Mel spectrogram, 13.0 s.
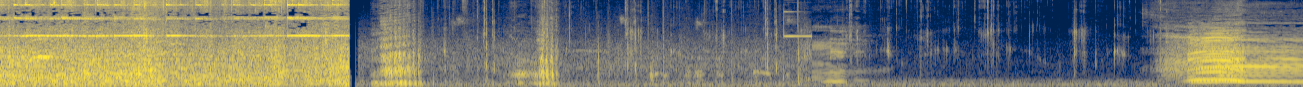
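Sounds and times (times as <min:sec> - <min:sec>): thin high whining tones: 0:00.0 - 0:03.5
horse calling: 0:00.0 - 0:09.0
noisy outdoor background: 0:00.0 - 0:13.0.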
